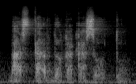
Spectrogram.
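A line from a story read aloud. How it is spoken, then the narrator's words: Panting in pain. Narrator (Italian): disse Jerry ansimando per il dolore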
